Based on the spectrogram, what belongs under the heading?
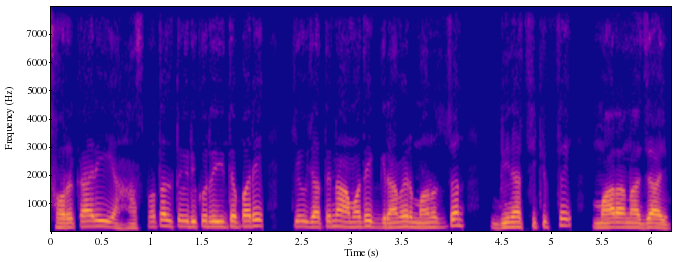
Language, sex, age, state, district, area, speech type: Bengali, male, 18-30, West Bengal, Purba Medinipur, rural, spontaneous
